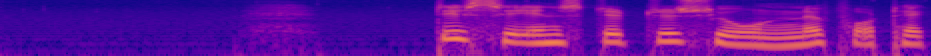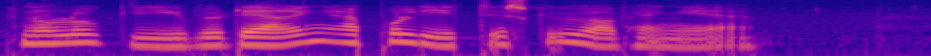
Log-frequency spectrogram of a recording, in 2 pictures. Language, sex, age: Norwegian, female, 45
